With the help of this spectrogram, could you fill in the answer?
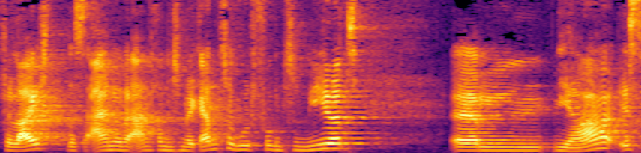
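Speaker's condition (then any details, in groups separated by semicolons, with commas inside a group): Cleft palate, mild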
